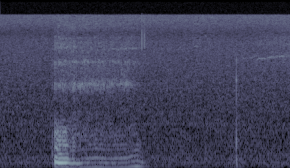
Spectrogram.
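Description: A single low, rattling snore from a sleeping dog in a quiet room.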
